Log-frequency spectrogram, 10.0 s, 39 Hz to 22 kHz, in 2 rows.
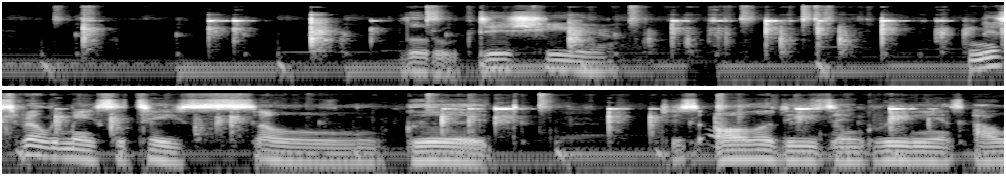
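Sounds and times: background music: 0:00.0 - 0:10.0
stone pestle pounding in mortar: 0:00.4 - 0:10.0.

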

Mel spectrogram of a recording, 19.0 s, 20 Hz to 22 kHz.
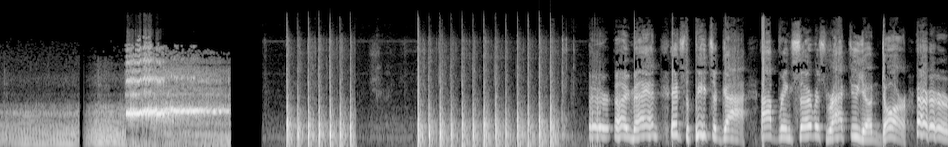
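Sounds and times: car horn blast: 0:02.5 - 0:03.5
rapid knocking on door: 0:05.8 - 0:07.2, 0:08.4 - 0:11.3.

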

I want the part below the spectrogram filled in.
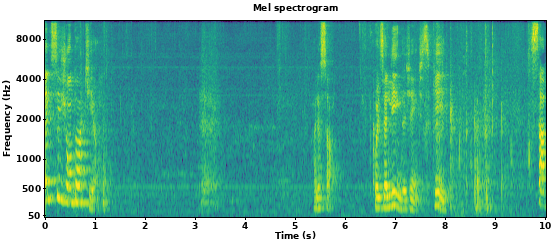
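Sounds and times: hands kneading sticky dough: 0:00.0 - 0:10.0.

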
